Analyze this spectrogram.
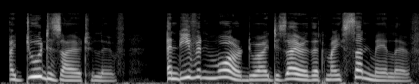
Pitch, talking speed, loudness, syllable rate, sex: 230 Hz, 230 wpm, -17 LUFS, 5.9 syllables/s, female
